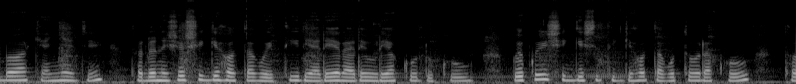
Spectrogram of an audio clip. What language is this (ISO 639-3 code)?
kik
